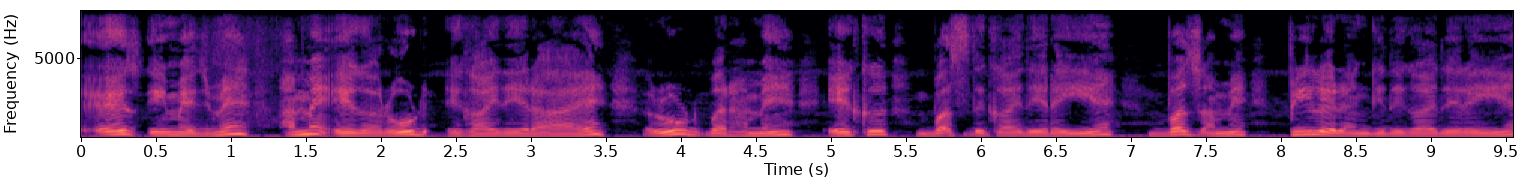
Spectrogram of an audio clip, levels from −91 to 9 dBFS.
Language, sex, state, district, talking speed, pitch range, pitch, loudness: Hindi, male, Chhattisgarh, Rajnandgaon, 175 wpm, 135-195 Hz, 150 Hz, -28 LUFS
